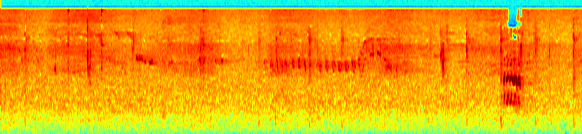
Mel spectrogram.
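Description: Small birds chirping and trilling, with one loud, short call from a larger bird about six seconds in.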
